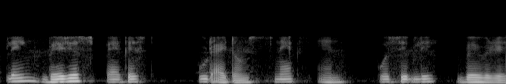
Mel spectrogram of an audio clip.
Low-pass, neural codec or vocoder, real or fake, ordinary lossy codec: 3.6 kHz; none; real; AAC, 32 kbps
